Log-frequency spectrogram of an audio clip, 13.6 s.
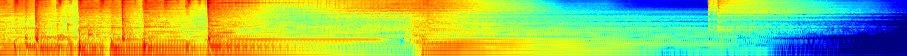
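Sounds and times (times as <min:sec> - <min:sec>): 
strummed pop music: 0:00.0 - 0:08.8.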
